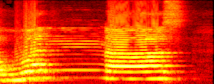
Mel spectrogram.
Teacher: واو میں ہونٹ گول ہوں گے کیونکہ یہ واو پہ ہمیشہ ہونٹ گول ہوتے ہیں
